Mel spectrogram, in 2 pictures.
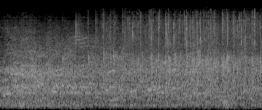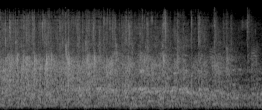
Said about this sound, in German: Jetzt haben nur die Raucher geklatscht, gell?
